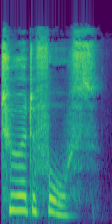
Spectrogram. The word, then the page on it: tour de force: British English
